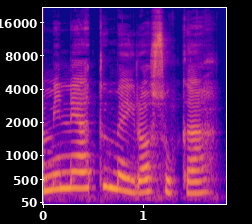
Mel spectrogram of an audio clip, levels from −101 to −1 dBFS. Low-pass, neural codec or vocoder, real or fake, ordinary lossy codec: none; none; real; none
